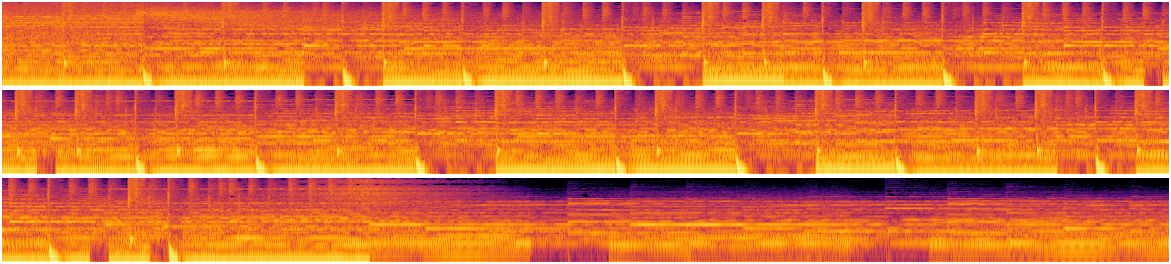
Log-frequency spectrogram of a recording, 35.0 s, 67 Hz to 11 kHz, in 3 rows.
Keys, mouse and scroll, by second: 13.0 j, 13.3 alt+middle click, 13.9 alt+middle click, 16.1 z, 22.2 alt+middle click, 23.9 alt+middle click, 26.2 w, 30.5 f, 33.5 alt+middle click.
